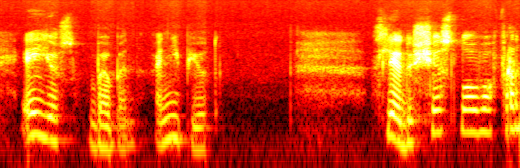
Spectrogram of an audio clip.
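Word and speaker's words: beben: Бебен. Бебен. Ударение ставить не нужно, потому что и так ставится ударение на первый слог, потому что у нас слово заканчивается на «н». Эйос бебен.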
